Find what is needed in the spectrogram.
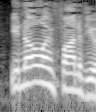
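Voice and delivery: high, pleading, grieved voice.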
